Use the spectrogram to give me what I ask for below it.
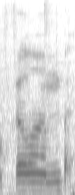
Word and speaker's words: film: things like you know film uh i'm sorry i'm irish we we use a double syllable on film right uh so film um music uh games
